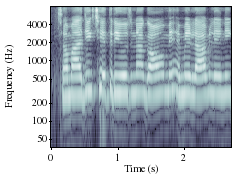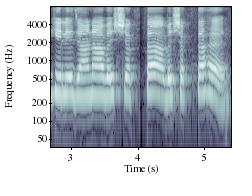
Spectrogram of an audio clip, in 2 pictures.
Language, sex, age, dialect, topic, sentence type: Magahi, female, 31-35, Southern, banking, question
